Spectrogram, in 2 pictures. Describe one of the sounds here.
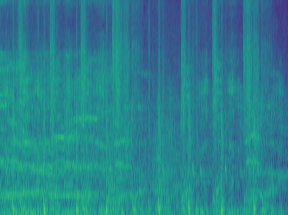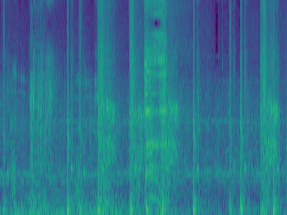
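Heavy blows land with sharp, repeated thuds.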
